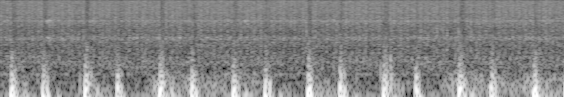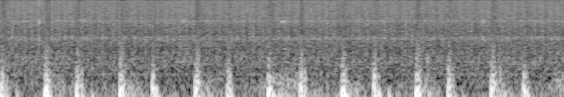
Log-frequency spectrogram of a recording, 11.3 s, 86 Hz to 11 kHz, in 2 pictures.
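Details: Regular, strong thumping heartbeat at about 80 per minute with a low hum behind, a heart speeding up on its own after compression; heartbeat.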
